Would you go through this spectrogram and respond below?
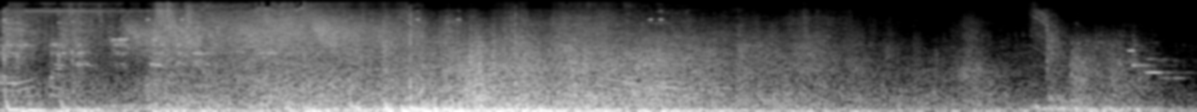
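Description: A BattleTech mech unleashes all its weapons in a burst of rumbling explosions and booms, loud rolling blasts swelling then fading, with faint chirps of other weapon fire near the end.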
